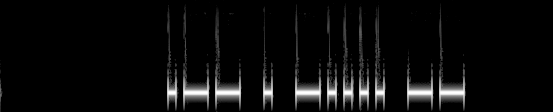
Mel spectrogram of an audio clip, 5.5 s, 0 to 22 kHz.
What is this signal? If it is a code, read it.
Morse code, heard as a keyed tone, about 15 wpm, 700 Hz. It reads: WE6M
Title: USA Call Signs - 4 Characters - Repeated 3x - 15wpm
